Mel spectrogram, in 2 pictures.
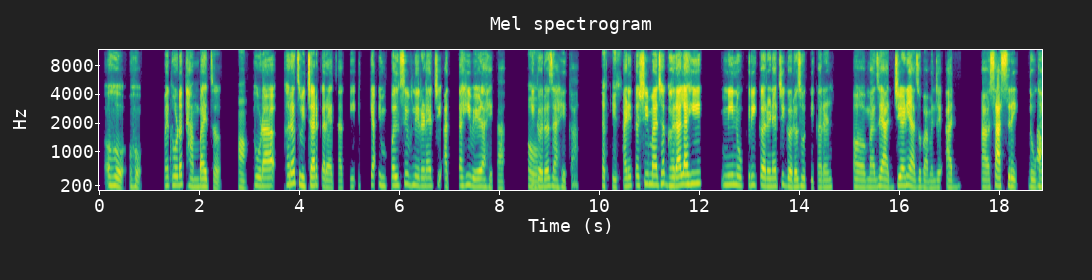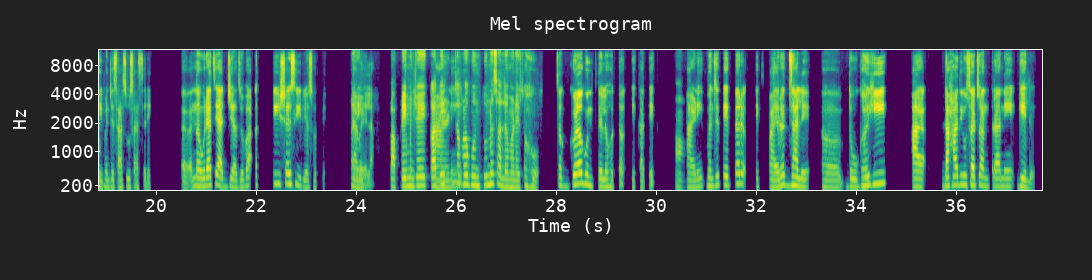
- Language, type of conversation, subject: Marathi, podcast, एखाद्या निर्णयाबद्दल पश्चात्ताप वाटत असेल, तर पुढे तुम्ही काय कराल?
- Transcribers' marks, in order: other noise; tapping; in English: "इम्पल्सिव्ह"; stressed: "अतिशय"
